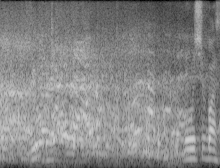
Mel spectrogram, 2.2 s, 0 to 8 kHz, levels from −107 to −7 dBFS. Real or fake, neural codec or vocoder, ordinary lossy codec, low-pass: fake; codec, 16 kHz, 2 kbps, X-Codec, HuBERT features, trained on balanced general audio; none; none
